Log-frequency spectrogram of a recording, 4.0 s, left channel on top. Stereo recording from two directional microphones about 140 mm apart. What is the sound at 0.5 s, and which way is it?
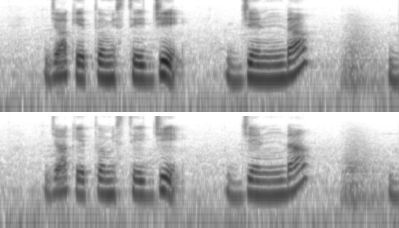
Speech, 35° left (ahead or behind).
